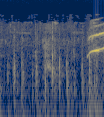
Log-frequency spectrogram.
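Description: A horse walking in an old-time radio Western, a steady clip-clop of hooves close by, ending with a short whinny, with no talk.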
